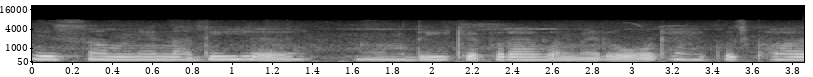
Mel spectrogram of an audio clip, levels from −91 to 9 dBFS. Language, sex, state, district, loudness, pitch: Hindi, female, Haryana, Charkhi Dadri, -16 LUFS, 200 Hz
